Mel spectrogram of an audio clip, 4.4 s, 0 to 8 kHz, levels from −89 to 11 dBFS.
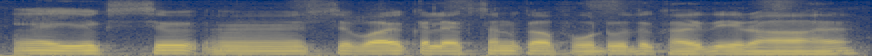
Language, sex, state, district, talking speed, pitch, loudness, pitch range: Hindi, male, Uttar Pradesh, Lalitpur, 165 wpm, 100 Hz, -14 LUFS, 95-105 Hz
